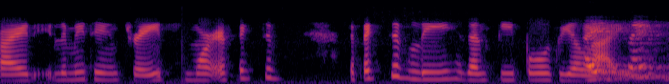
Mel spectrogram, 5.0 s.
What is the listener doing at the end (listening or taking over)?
taking over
